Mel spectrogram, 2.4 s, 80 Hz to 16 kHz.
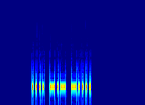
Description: Morse code, heard as a keyed tone, about 40 wpm, 700 Hz. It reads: HK6
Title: Callsign Prefixes for Top 100 DXCC - 40wpm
